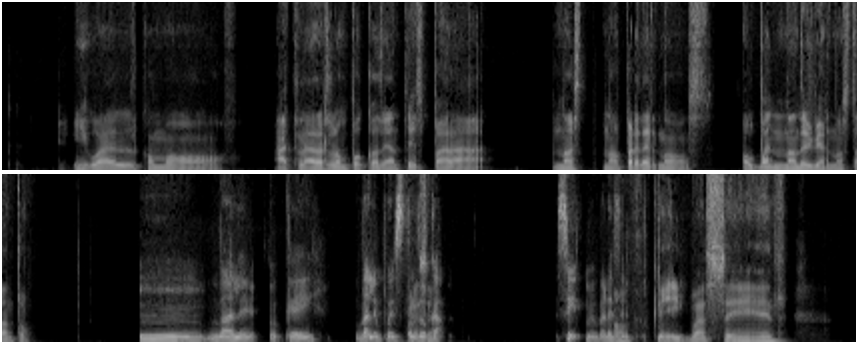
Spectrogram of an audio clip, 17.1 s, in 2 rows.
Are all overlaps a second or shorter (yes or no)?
yes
